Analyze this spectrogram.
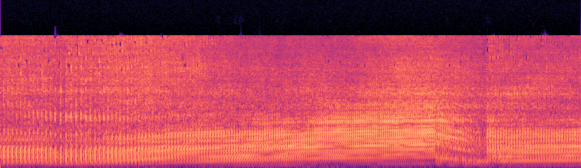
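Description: A motorcycle engine revs up loudly as the bike pulls away.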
